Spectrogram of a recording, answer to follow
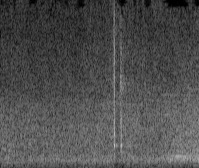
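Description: Crack of a wooden baseball bat meeting a pitched ball: one sharp crack with a short ring, about a second and a half in. Under it is the steady murmur of a ballpark crowd.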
